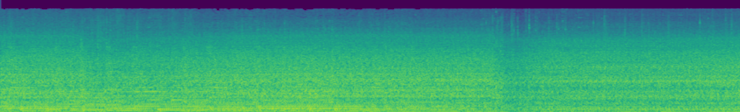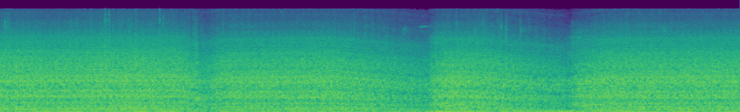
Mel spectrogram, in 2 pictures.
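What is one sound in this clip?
Tyres crunch over rough gravel.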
